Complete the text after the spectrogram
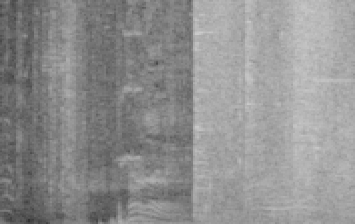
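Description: Vines crackle and burst into flames.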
